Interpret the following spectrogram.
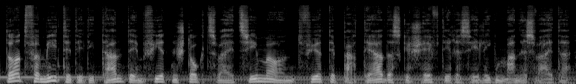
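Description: A man's voice: deep voice, normal speed. A man narrating a literary radio play in a dry, ironic storytelling manner. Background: music.

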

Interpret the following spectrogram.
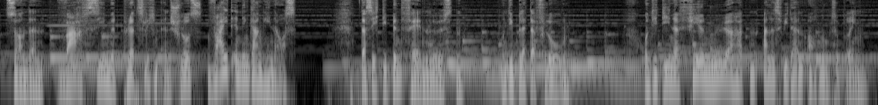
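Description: A man reading scripted literary narration for an audio drama. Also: low-pitched.

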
